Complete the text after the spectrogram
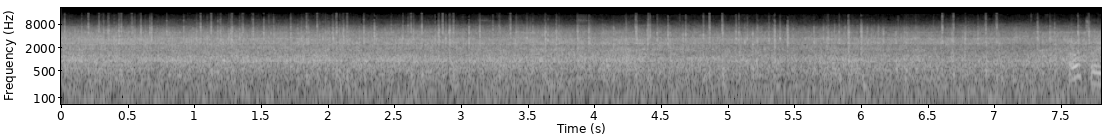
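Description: A model train rumbles steadily along its track close by.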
